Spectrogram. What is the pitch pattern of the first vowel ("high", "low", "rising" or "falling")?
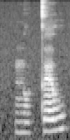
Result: low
